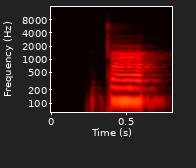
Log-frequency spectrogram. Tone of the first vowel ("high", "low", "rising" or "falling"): high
